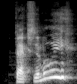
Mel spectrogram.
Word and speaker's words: facsimile: Facsimile? – Is that how that's pronounced? – Yes.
